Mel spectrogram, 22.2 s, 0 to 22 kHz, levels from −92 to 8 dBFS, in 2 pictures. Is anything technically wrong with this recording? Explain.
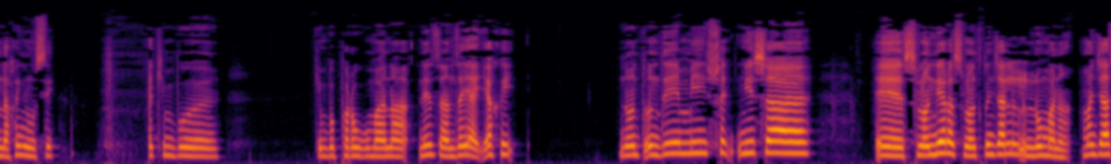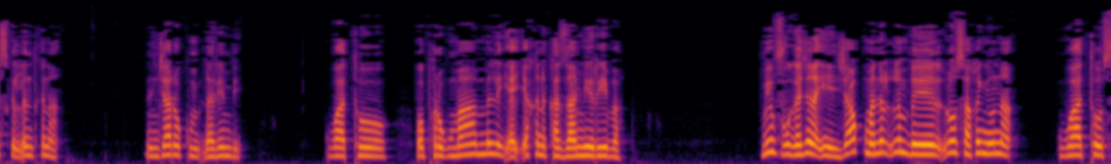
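Yes. Throughout the speech there is a ringing, washy quality, with a hiss that swells and fades with the signal. This is likely WMA compression: long transform blocks smear quantisation noise over tens of milliseconds, and the audible damage fits a bitrate around 48 kbps.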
